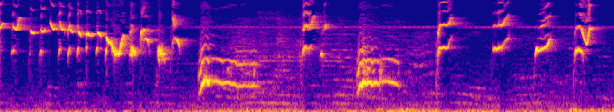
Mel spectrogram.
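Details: White-rumped shama song used to stir another shama into singing: high descending twittered notes, then loud downward-swept whistles and sharp high chips repeated at irregular intervals.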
